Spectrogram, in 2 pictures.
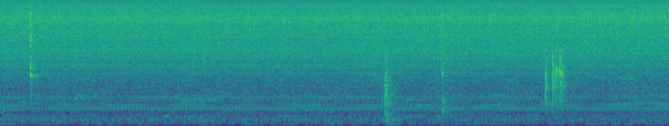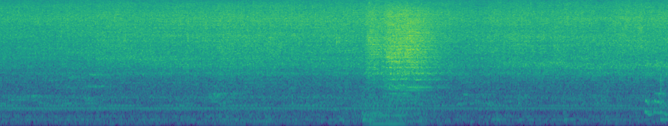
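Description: Chicken sautéing in a pan with salt, a soft continuous sizzle and hiss with a few brief clinks and a louder burst of steam near the end, mostly steady and close.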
